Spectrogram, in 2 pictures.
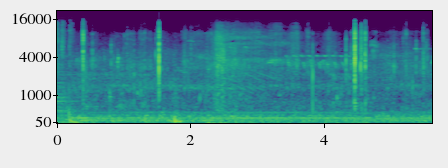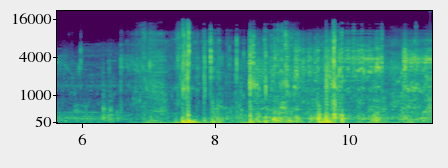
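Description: Handling noise of a baitcasting rod and reel right at the camera. A steady low hum runs for the first half, then from about seven seconds in come loud, irregular knocks and rubbing as hands grip and work the rod handle.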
